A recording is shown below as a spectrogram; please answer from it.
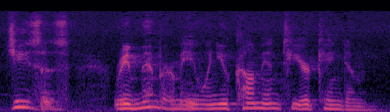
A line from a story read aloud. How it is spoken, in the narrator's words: A thief, crucified, the man hoarsely said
